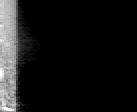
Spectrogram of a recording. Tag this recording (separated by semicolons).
Kick; compressors; lo-fi; sample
